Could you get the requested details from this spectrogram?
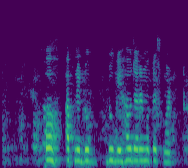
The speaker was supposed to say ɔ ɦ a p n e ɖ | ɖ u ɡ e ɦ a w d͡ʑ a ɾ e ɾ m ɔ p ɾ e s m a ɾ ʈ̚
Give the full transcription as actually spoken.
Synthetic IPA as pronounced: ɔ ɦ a p n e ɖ | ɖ u ɡ e ɦ a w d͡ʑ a ɾ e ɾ m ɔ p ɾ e s m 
